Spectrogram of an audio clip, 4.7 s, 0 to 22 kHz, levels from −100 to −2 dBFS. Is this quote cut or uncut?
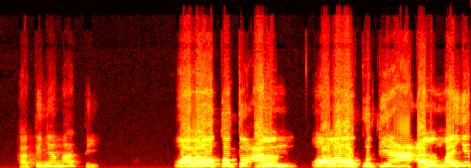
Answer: uncut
